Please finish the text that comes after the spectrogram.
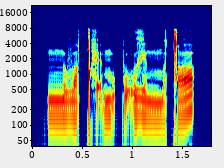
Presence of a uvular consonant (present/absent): absent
